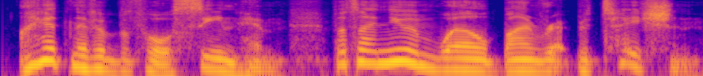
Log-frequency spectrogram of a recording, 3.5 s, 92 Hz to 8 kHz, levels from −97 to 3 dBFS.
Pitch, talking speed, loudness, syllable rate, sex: 135 Hz, 220 wpm, -18 LUFS, 6.1 syllables/s, male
